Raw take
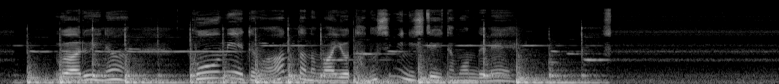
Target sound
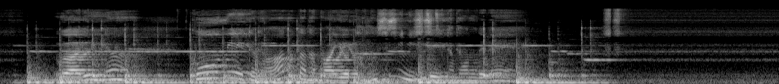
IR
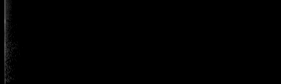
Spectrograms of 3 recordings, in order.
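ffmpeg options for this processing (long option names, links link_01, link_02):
-filter_complex "[0:a]highshelf=frequency=5400:gain=7.5,asplit=2[link_01][link_02];[1:a]atrim=start_sample=2205,adelay=89[link_03];[link_02][link_03]afir=irnorm=-1:irlink=0,volume=1dB[link_04];[link_01][link_04]amix=inputs=2:normalize=0,volume=1.5dB"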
